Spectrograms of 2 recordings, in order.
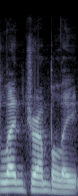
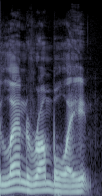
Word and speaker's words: Len Rumblate: All right, Dave, please tell me what you think Len Drumblate means. All right. Well, first of all, you're pronouncing it wrong. It's actually Len Rumblate.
